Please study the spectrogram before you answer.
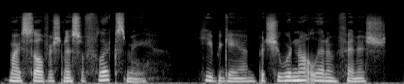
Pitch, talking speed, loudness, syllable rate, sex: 155 Hz, 195 wpm, -18 LUFS, 5.3 syllables/s, female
